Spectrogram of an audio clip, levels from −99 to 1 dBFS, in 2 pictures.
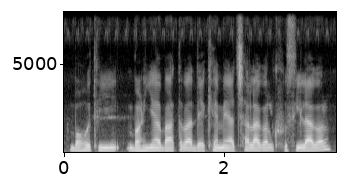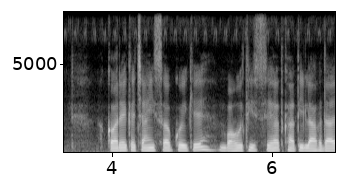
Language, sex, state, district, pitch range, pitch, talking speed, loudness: Maithili, male, Bihar, Samastipur, 135-145 Hz, 140 Hz, 205 wpm, -17 LUFS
